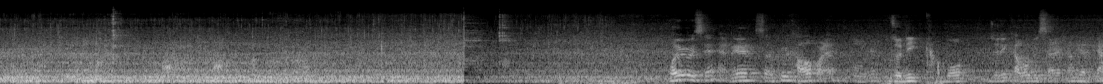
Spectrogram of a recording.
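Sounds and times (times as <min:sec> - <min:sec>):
heavy rain pouring: 0:00.0 - 0:04.6, 0:05.2 - 0:06.9.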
